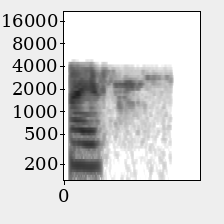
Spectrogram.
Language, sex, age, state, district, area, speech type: Kannada, male, 45-60, Karnataka, Belgaum, rural, conversation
